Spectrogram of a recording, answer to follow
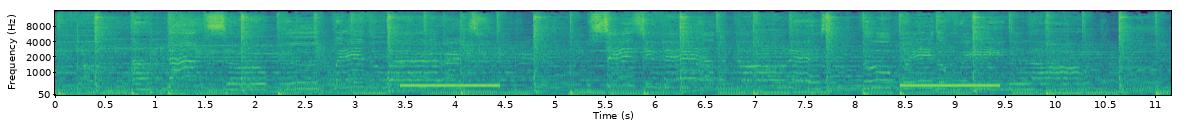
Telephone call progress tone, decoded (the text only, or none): ringback tone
